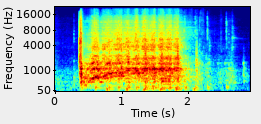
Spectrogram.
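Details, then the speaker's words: Lawn mower (two spark plugs) after spring tune-up with new battery and new spark plugs gapped to 0.035 in, having previously refused to start: it catches promptly after a short crank and runs quick and even before cutting off, a healthy easy start. "so new battery and spark plugs let's see if it starts wow that is a lot better than it was"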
